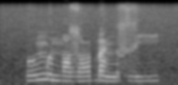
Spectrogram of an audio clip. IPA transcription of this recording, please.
omɤ mʲɔzˤo ɓaŋɤszi

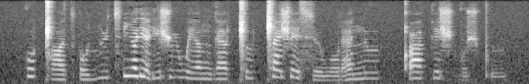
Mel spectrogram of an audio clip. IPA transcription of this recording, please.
ko˥ǁɑ˩ɐ̯t͡sʼo˩ ʎy˧t͡sʼi˥ɐ̯ ɾʲæ˧ ɾʲe˥ʃy˥we˧ɐ̯ŋɡæ˧ɐ̯ ǁɯ˧ǁæ˥ʃɾe˧ sø˩wo˩ɾæ˥ nɯ˥ | qʼø˥ɐ̯ke˥ʃ ɡo˩ʃpʼɯ˩

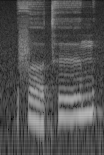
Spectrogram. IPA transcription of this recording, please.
foː˧˩t̪ʰɯː˧˥m

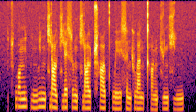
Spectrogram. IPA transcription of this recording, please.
t͡sʰwɔ˥n̪i˥˩ pi˧˥ŋli˥ŋt͡ɕjɑ˥˧ʊ̯t͡ɕjɛ˥˧ sʊ˥˩ŋt͡ɕjɑ˥ʊ̯ʈ͡ʂʰɑ˥ʊ̯kʰwe˧˥ɪ̯ sə˧˥nʂwa˥˩n kʰɑ˨˩ŋt͡ɕy˥˩n ɕi˧˥ŋ

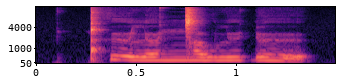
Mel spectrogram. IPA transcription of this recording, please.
ǃʰʏlœŋ͡ǀɐwly ɗø

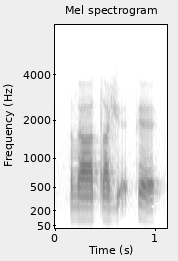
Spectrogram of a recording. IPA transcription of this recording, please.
ða taʒɛ̰kɛ

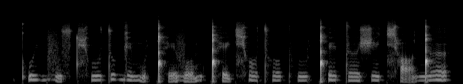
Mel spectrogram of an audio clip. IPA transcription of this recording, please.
kʷʼiɡ vṵst͡ɕʰu tuɡem ṵǃʰḛvo̰m ǃʰḛt͡ɕʰotʰopʰu ǃʼetə ʃet͡ɕʰɑ̰ ŋ͡ǃə

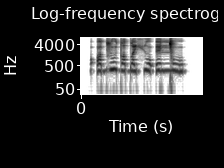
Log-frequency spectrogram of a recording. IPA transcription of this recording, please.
ʔɒd͡zude dˤoçoʔe ŋ͡ǀu

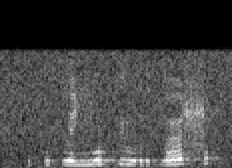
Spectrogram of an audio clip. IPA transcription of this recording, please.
fupleɲokʲuːr ɡœɬ

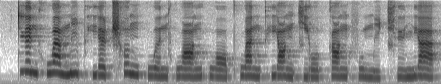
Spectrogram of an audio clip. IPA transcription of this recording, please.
t̪ɥɛ˥˨nxwä˥˨ mi˥˨pʰjɛ˨˦ʈ͡ʂʰɤ˥˨ŋ kwə˨˩nkwɑ˨˦ŋkwɔ˨˩ pʰwa˥˨npʰjɑ˥˨ŋt͡ɕjo˨˦ʊ̯ kɑ˦ŋ fu˥˨mi˨˩t͡ɕʰy˦ n̪jä˥˨

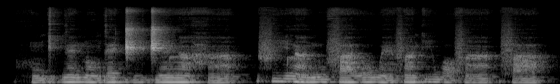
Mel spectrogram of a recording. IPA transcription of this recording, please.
hũ˨ɡi˨˦ ɡɛ̃˦nɔ̃˧ɡɛ˦ d͡ʒi˧d͡ʒɛ̃˦lã˦˨ hã˨˦ | fi˦lã˧ nu˦fa˧ lo˧wɛ̃˨fã˧ki˦ wɔ˧fã˧ | fa˨

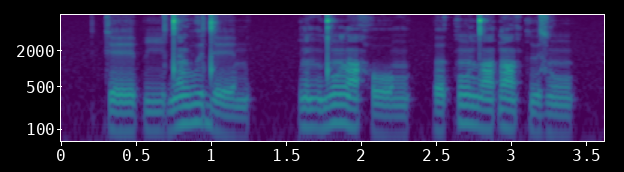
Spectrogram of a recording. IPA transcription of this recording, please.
keː˨piː˨ dɛ̃˦vɨ˦deː˨m | ɾĩ˧ŋdũ˦lã˧hoː˨ŋ | ə˨kũ˦ dã˧ɗã˧kɨ˨ zũ˨

